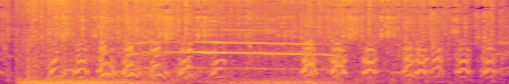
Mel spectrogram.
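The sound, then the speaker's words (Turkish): A loud, chaotic pack of many big dogs rushing out of a door and attacking a wolf, barking all at once, rapid overlapping barks piling on each other without pause, with a drawn-out howl-like tone rising briefly through the middle. “Kapı birden açılmış çok sayıda iri köpek dışarıya fırlamış ve kurda saldırmış.”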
